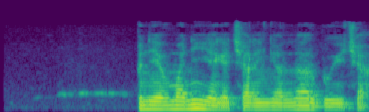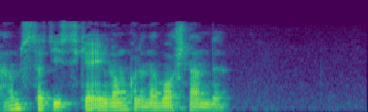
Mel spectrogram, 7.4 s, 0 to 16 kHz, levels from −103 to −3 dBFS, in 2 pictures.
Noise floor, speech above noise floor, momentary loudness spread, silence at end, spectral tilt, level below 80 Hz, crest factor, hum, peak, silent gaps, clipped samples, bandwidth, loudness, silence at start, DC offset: -70 dBFS; 51 dB; 9 LU; 1.4 s; -8 dB/octave; -56 dBFS; 16 dB; none; -4 dBFS; none; under 0.1%; 7.6 kHz; -20 LUFS; 0.8 s; under 0.1%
